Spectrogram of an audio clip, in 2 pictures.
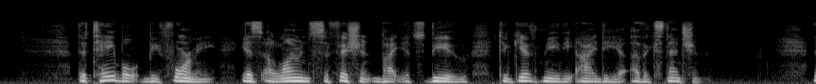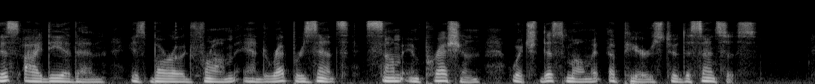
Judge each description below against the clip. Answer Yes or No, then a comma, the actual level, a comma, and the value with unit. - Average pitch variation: Yes, average, 3.3 semitones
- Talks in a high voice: No, low, 135 Hz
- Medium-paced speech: No, slow, 125 wpm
